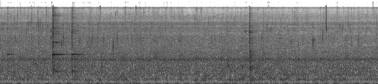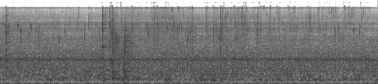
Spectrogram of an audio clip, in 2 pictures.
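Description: Soya chunks coated in corn starch fry in hot oil, a faint, steady hiss with scattered small pops and crackles, no speech.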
